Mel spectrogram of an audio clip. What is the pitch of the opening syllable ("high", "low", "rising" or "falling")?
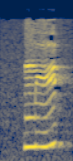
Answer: rising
